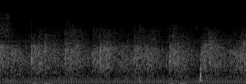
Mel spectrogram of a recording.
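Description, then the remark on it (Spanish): An audience applauds God in a dense, continuous wash of clapping that holds steady throughout, over a low background hum, with no one speaking. “Ahí le tiene que dar un aplauso fuerte a Dios.”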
